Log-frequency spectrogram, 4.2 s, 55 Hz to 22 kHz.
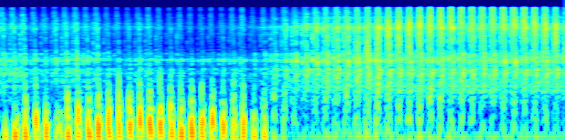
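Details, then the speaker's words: CTI Cryogenics Stirling-cycle cryocooler compressor assembly bench-run on DC, raised from about 8 to 12 volts: rapid even thumping around two and a half per second with clicking on top, heavy vibration conducted through the table; cause unclear. "it's also shaking a lot more now and if you notice that sound most of the sound has been conducted through the [Applause] table so it sounds like there some sort of like a clicking going on in this [Applause] thing"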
